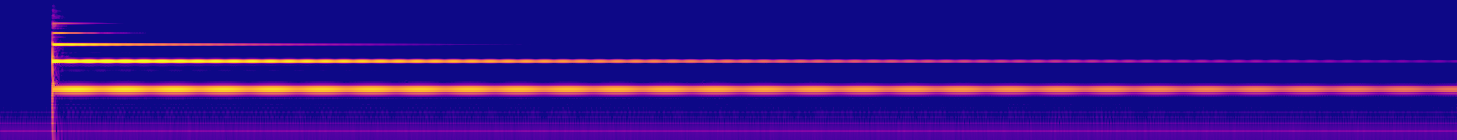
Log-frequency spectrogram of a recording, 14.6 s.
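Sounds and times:
meditation bell ringing: 0.6 - 11.6.

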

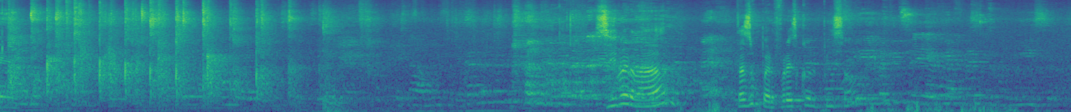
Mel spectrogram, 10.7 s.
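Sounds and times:
audience applause: 0.0 - 3.1
laughter: 5.1 - 7.4
speech: 6.1 - 9.5.

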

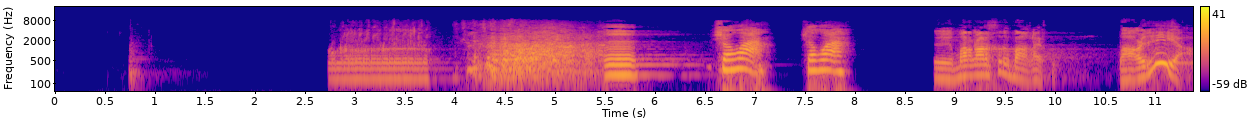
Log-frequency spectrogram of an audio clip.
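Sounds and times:
person drinking water: 2.7 - 4.1
speech: 2.8 - 3.4, 5.5 - 5.9, 6.6 - 8.0, 8.8 - 10.0, 10.6 - 11.3
laughter: 4.0 - 5.8.

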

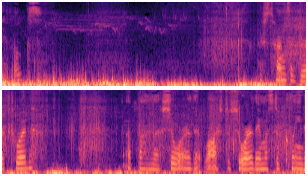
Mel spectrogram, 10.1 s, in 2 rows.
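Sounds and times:
birds: 0.1 - 10.1
footsteps on stone: 3.4 - 10.1
speech: 4.6 - 5.8, 7.2 - 10.1.

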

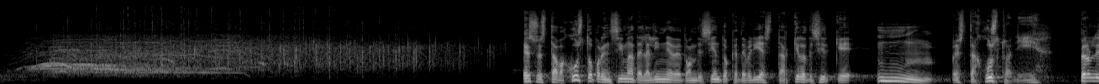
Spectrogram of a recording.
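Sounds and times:
crowd applauding: 0.0 - 5.2
crowd cheering and whooping: 0.1 - 3.2
speech: 5.2 - 10.9.

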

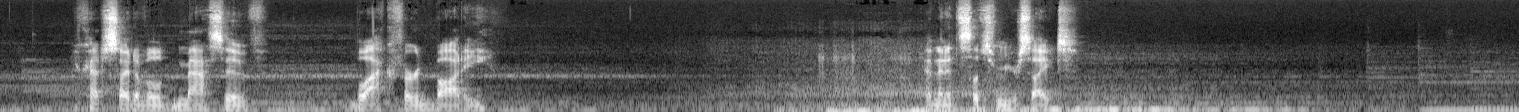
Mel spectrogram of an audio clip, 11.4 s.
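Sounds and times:
speech: 0.7 - 3.8, 7.0 - 8.2
wolves growling: 5.0 - 10.5.

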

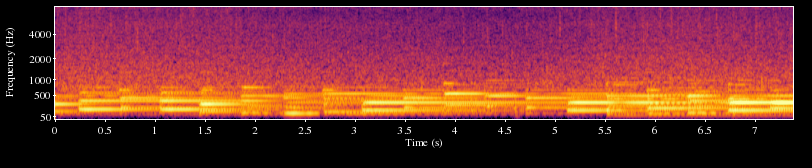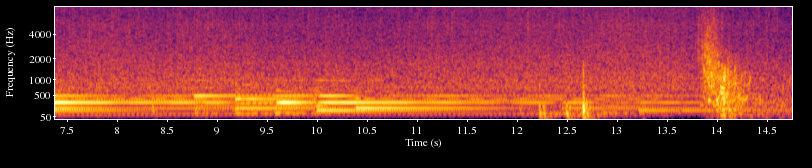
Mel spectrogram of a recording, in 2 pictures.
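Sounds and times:
rain hissing: 0.0 - 14.7
soft sustained low melody notes: 0.0 - 14.7
short knocks: 12.2 - 13.0
crunching burst: 13.8 - 14.7.

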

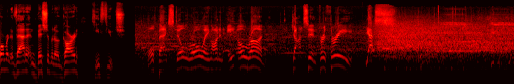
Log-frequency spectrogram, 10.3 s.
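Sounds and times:
speech: 0.0 - 8.6
crowd cheering at Lawler Event Center: 2.7 - 10.2.

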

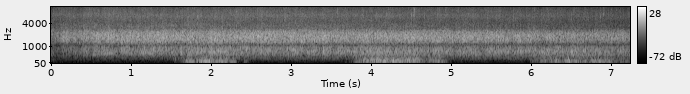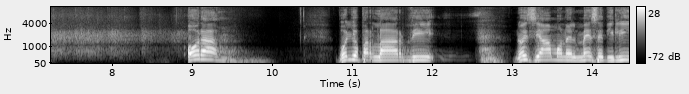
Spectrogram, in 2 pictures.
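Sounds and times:
cheering: 0.0 - 9.0
crowd applause: 0.0 - 9.0
speech: 9.0 - 9.6, 10.8 - 14.4.

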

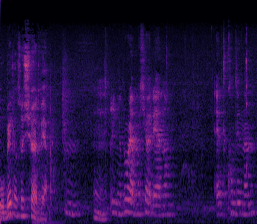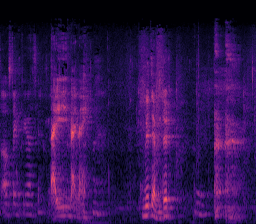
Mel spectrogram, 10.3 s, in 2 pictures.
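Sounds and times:
speech: 0.0 - 3.6, 4.3 - 7.3, 7.9 - 10.0
throat clearing: 9.4 - 10.2.

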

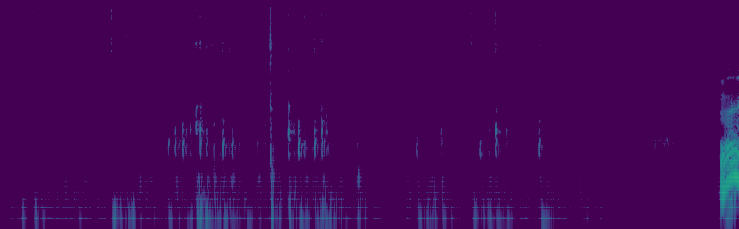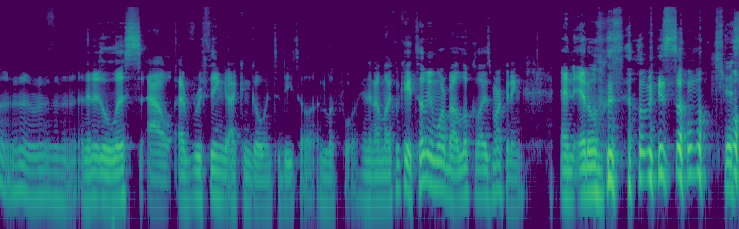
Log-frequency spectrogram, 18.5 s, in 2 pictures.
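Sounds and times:
typing on a computer keyboard: 0.0 - 7.4
speech: 9.1 - 18.4.

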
